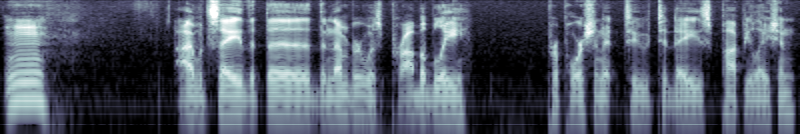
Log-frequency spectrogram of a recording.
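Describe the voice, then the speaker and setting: A man with a very low voice riffs through listener questions, crude and irreverent, rambling from one joke to the next. He sounds sleepy and worn out. The recording is dry and close, with no room sound. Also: measured pace, a little mellow, dry recording. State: sleepy, tired. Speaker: podcast host. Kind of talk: crude solo Q&A podcast.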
